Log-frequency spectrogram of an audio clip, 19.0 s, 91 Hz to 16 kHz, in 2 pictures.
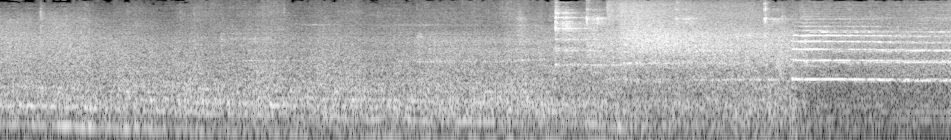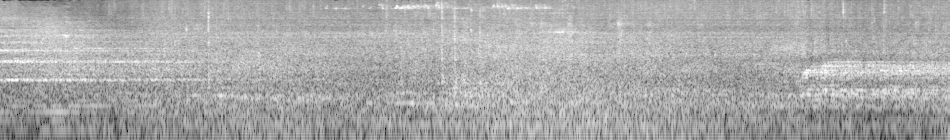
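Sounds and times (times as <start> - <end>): train rumble: 0.0 - 19.0
high brake squeal: 6.2 - 11.5.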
